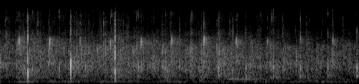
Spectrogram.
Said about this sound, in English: Sure, you can clap for that. You can clap for that.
